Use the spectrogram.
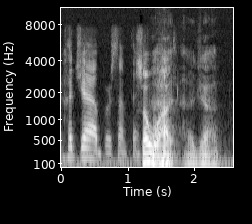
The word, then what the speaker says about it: hijab: Apparently, was taken out of context, but hajib or something she said, and it's actually pronounced like hijab or something.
